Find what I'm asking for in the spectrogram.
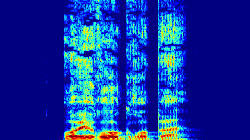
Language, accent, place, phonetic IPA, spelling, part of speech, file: German, Germany, Berlin, [ˈɔɪ̯ʁoˌɡʁʊpə], Euro-Gruppe, noun, De-Euro-Gruppe.ogg
- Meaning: Eurogroup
